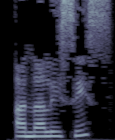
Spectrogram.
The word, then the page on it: analisis: indonesian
